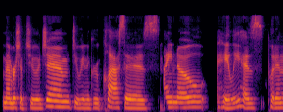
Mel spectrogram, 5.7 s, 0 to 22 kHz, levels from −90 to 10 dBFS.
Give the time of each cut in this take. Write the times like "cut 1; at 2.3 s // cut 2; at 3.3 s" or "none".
cut 1; at 3.2 s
